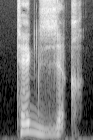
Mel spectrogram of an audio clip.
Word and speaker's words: Tigzik: That kuk sound on the end of his name sounded like choking when someone pronounced it correctly. She just called him Tig instead. – Tigzik, Hukin said.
